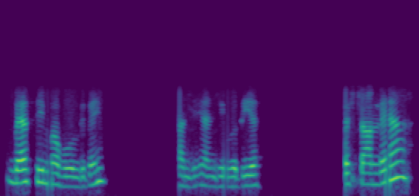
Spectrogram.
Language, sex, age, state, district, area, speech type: Punjabi, female, 45-60, Punjab, Jalandhar, urban, conversation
